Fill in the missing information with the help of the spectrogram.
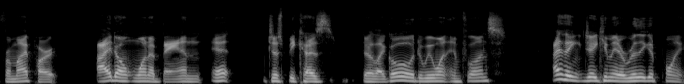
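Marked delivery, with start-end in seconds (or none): none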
